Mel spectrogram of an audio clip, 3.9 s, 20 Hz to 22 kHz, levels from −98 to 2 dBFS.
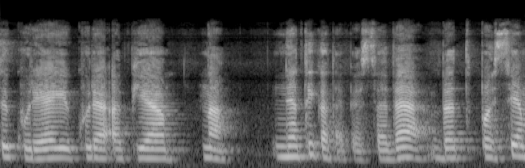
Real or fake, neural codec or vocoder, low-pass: real; none; 14.4 kHz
